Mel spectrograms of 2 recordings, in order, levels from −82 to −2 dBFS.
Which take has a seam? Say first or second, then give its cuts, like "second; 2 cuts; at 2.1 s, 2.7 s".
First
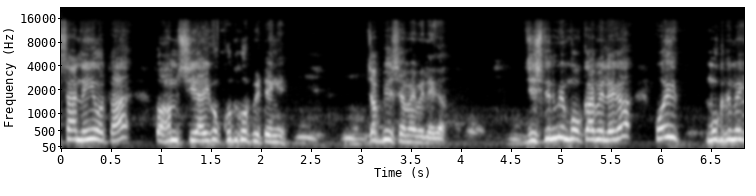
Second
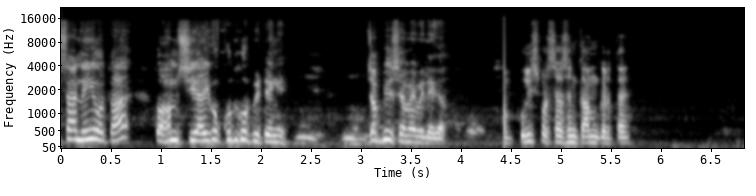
second; 1 cut; at 4.5 s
